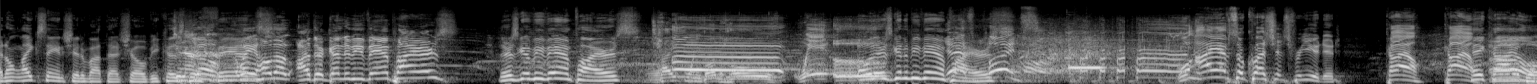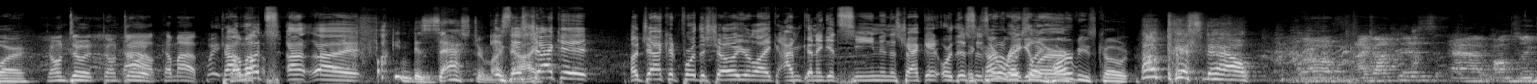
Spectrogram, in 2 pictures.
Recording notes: The official audio of the This Is Important live show that took place in Irvine, California on June 7th, 2023.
